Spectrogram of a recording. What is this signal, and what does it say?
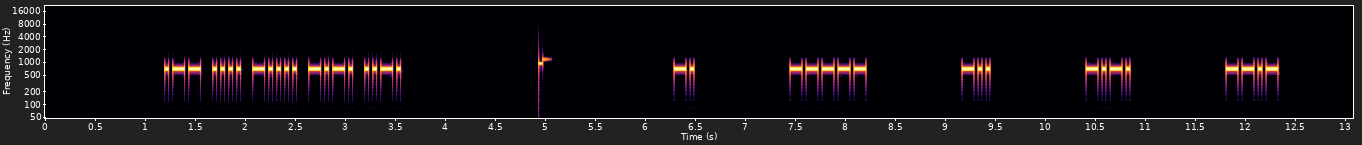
Morse code, heard as a keyed tone, about 30 wpm, spaced as for 13 wpm, 700 Hz. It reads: WH6CF N0DCQ
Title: USA Call Signs - 5 Characters - 8x Character Spacing - 30wpm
